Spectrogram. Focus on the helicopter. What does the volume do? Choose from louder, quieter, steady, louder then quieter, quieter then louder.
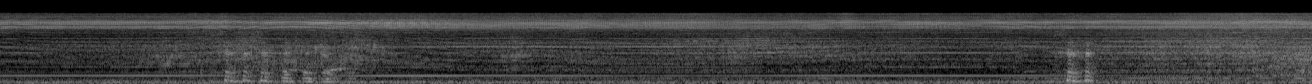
steady.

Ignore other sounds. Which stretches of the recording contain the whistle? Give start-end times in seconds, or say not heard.
not heard.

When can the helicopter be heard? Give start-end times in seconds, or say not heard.
0.0-13.0.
